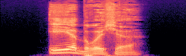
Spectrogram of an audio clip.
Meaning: nominative/accusative/genitive plural of Ehebruch
- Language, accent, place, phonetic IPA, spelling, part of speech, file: German, Germany, Berlin, [ˈeːəˌbʁʏçə], Ehebrüche, noun, De-Ehebrüche.ogg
